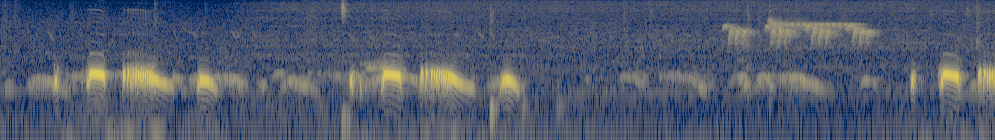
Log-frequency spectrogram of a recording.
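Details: Spotted dove hens in laying condition giving calls that rouse males to coo and court; loud groups of falling coos with soft murmured notes between them, and a brief high chirping from another bird.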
